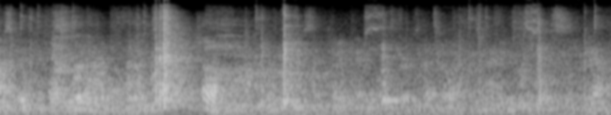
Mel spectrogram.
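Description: Indistinct chatter of onlookers in a large hall, with a few sharp knocks: one about one and a half seconds in, another near three seconds and another near five and a half seconds.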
